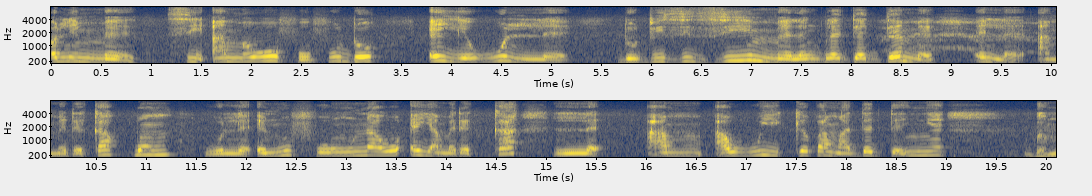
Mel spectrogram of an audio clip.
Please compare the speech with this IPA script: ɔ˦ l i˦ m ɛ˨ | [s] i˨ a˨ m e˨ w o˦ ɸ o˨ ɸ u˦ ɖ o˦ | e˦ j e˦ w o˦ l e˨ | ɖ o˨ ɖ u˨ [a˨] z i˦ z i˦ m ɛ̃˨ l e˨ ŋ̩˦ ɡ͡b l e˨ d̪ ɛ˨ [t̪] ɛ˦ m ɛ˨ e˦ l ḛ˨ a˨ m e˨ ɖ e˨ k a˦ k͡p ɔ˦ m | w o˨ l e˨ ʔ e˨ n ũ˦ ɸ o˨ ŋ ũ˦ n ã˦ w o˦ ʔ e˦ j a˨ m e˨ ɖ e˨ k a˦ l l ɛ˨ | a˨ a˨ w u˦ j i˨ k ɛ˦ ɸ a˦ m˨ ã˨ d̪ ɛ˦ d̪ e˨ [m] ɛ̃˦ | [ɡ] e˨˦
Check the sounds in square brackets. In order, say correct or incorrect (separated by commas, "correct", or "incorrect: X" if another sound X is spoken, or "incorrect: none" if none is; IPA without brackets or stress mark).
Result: correct, incorrect: i˨, incorrect: d̪, incorrect: ɲ, incorrect: ɡ͡b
